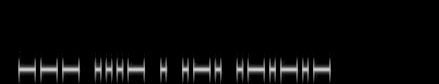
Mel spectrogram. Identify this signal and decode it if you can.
Morse code, heard as a keyed tone, about 22 wpm, 700 Hz. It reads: OVER.
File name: practice / 22wpm / Sentences with 3-Word Phrases - 22wpm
